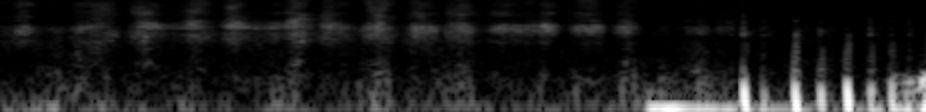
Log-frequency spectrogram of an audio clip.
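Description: A small hollow white plastic bottle cap is held close to the microphone and rubbed and tapped with fingertips and short nails. For the first two and a half seconds there is soft, steady scratchy rubbing with a bright hiss, then it gives way to quick, irregular taps with a deep, close-up thump that stop short with no ring.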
